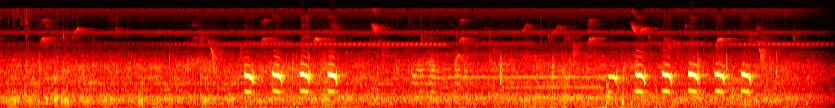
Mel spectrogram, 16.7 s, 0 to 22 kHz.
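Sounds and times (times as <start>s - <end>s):
constant high insect hum: 0.0s - 16.7s
faint chirps: 3.7s - 16.7s
white-shouldered antshrike singing nasal falling notes: 4.2s - 16.0s.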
